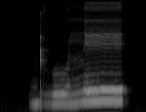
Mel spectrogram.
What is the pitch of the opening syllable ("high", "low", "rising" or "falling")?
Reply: low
